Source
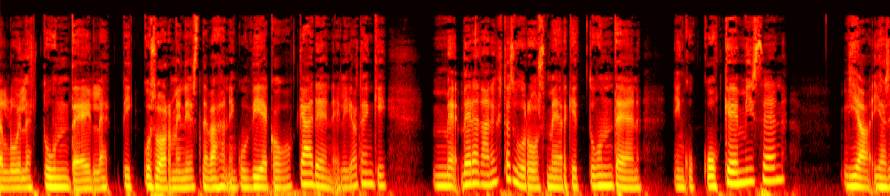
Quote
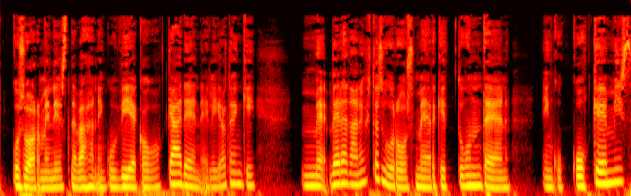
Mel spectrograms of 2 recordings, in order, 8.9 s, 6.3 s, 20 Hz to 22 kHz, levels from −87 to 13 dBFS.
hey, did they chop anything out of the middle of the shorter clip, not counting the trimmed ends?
no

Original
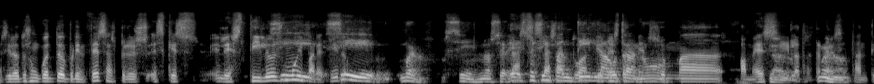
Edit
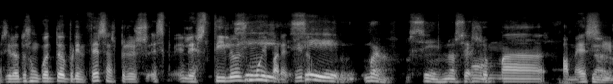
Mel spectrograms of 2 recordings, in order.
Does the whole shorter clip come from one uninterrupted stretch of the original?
no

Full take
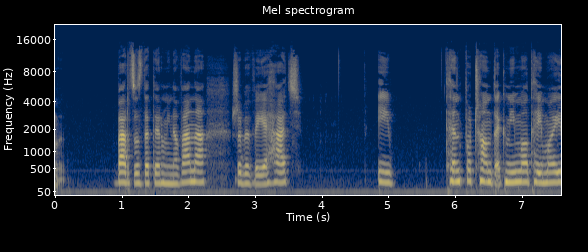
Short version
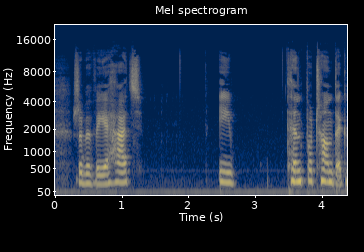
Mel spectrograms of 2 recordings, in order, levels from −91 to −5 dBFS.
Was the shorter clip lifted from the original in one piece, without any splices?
yes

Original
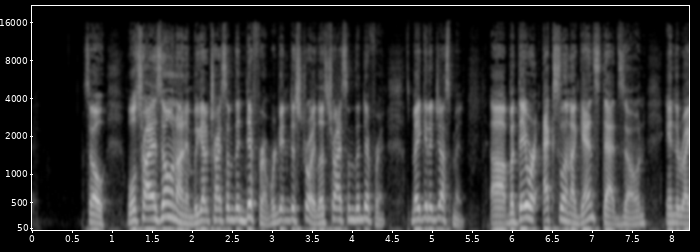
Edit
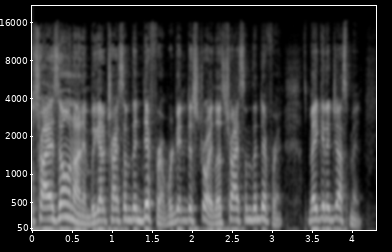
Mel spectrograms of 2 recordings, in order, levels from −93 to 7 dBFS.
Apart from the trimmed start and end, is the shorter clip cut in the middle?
no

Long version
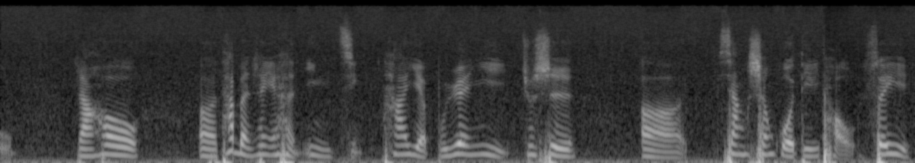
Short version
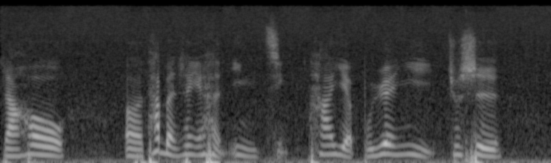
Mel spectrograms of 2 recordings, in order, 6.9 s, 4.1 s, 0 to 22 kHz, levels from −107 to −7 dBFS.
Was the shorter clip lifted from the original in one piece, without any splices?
yes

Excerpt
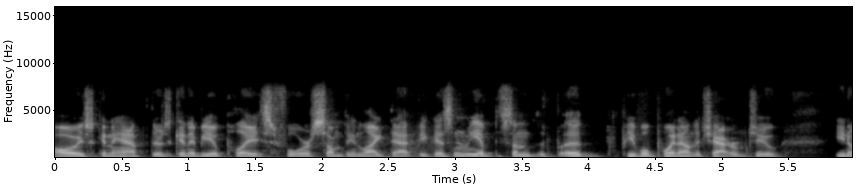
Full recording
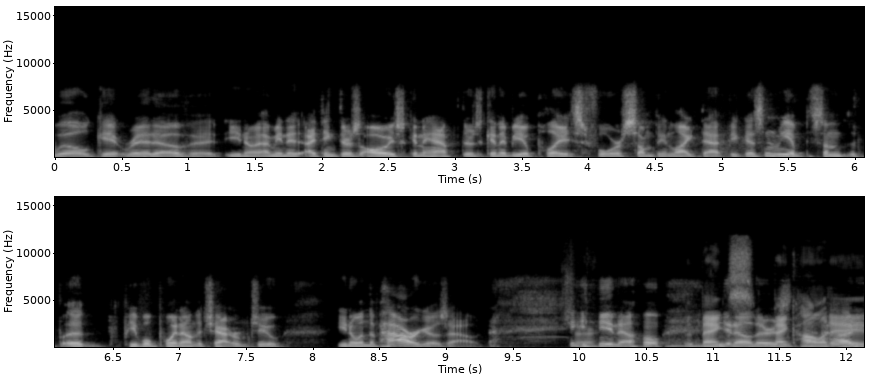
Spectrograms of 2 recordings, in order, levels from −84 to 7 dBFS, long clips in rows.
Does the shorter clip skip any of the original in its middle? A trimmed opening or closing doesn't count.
no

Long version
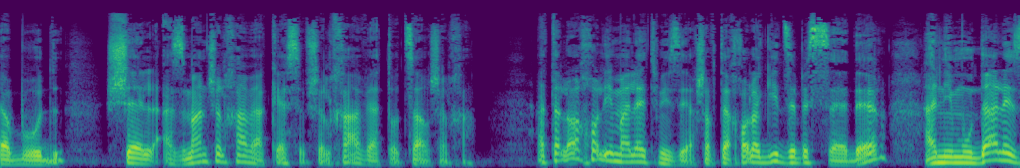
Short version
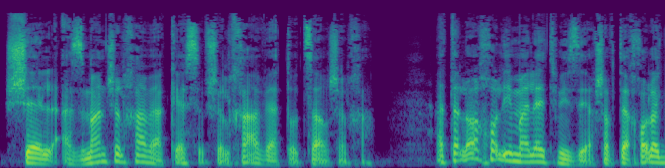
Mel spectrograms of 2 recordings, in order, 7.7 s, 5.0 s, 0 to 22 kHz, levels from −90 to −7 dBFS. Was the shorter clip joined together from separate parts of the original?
no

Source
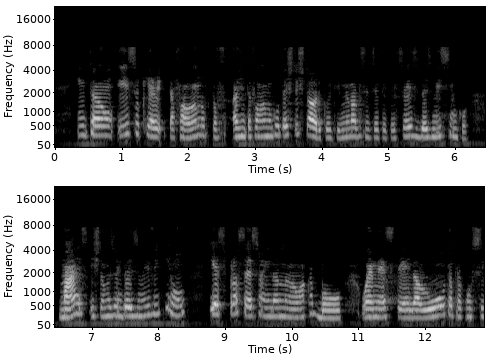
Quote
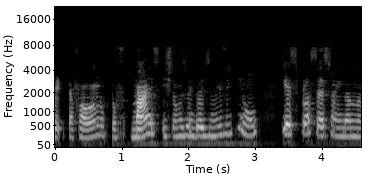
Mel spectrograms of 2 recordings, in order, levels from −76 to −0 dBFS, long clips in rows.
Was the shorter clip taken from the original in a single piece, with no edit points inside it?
no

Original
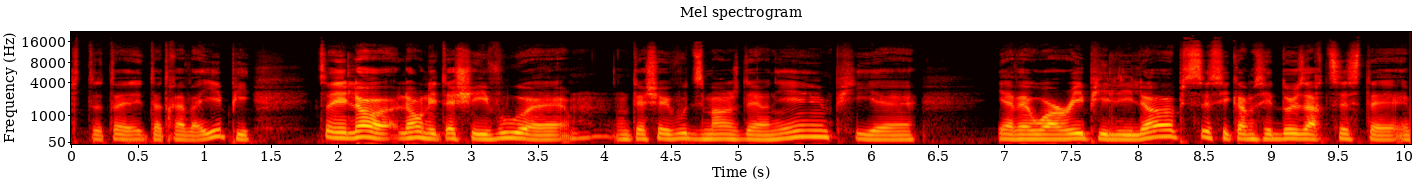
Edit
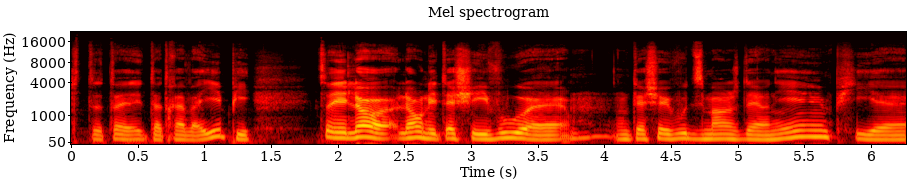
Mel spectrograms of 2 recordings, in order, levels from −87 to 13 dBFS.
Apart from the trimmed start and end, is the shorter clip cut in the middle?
no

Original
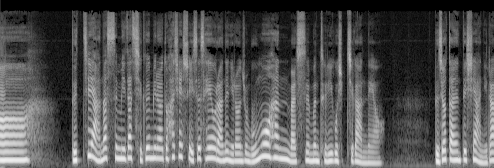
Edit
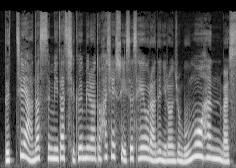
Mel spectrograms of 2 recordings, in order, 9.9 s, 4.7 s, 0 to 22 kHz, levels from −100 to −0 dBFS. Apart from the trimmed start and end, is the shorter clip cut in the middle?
no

